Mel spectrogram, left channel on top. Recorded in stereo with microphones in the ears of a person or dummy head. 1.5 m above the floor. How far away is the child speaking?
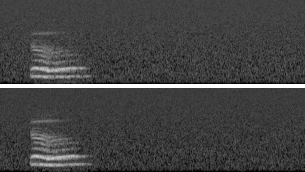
About 4 m.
